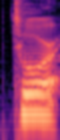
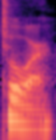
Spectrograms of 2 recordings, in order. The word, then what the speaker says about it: Tours: Tour and it's you don't pronounce the S. It's just Tour. So, sorry French people. Tour.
